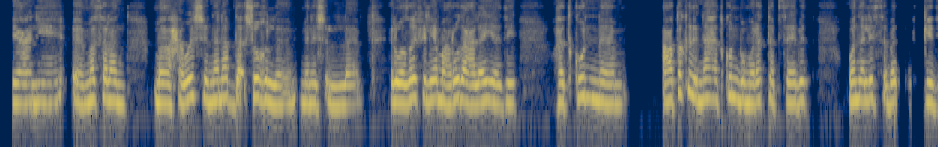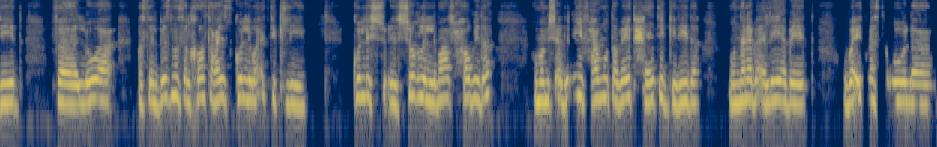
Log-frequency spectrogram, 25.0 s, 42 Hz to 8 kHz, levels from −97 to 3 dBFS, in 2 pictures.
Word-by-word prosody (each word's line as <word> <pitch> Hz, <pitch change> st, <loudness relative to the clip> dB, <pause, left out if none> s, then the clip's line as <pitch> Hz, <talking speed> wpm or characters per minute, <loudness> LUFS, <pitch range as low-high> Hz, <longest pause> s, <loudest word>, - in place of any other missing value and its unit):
يعني 205 Hz, +2 st, -2 dB
أ 195 Hz, -, 0 dB
مثلًا 220 Hz, -1 st, +1 dB, 0.4 s
ما 205 Hz, -2 st, +3 dB
أحاولش 225 Hz, +6 st, +3 dB
إن 215 Hz, -1 st, +2 dB
أنا 225 Hz, +2 st, +2 dB
أبدأ 245 Hz, +7 st, 0 dB
شُغل 215 Hz, -3 st, +2 dB
من 200 Hz, -1 st, -1 dB
الش 195 Hz, -1 st, 0 dB
ال 190 Hz, +1 st, -2 dB, 0.4 s
الوظايف 210 Hz, +4 st, +4 dB
اللي 225 Hz, 0 st, +3 dB
هي 230 Hz, -, +4 dB
معروضة 220 Hz, +2 st, +3 dB
عليَّ 200 Hz, +1 st, +2 dB
دي، 205 Hz, +1 st, -3 dB, 0.5 s
هتكون، 230 Hz, +3 st, 0 dB, 0.8 s
أعتقد 275 Hz, +7 st, +1 dB
إنها 235 Hz, 0 st, +1 dB
هتكون 245 Hz, +2 st, -1 dB
بمرتّب 215 Hz, +1 st, -1 dB
ثابت 210 Hz, +1 st, -1 dB, 0.5 s
وأنا 220 Hz, +1 st, +2 dB
لسه 215 Hz, -2 st, -1 dB
بادئة 210 Hz, +2 st, 0 dB, 0.4 s
جديد، 205 Hz, -2 st, +1 dB, 0.4 s
فاللي 200 Hz, -1 st, +2 dB
هو 225 Hz, -1 st, +3 dB, 0.4 s
أصْل 195 Hz, +2 st, -1 dB
البيزنس 235 Hz, +4 st, +1 dB
الخاص، 235 Hz, +3 st, -2 dB
عايز 225 Hz, 0 st, +1 dB
كل 235 Hz, -1 st, 0 dB
وقتِك 225 Hz, -3 st, -5 dB
ليه، 185 Hz, -2 st, -2 dB, 0.6 s
كل 250 Hz, 0 st, -1 dB
الش 225 Hz, -4 st, 0 dB
الشغل 245 Hz, +6 st, 0 dB
اللي 215 Hz, -3 st, +3 dB
مع 230 Hz, +3 st, 0 dB
أصحابي 235 Hz, -1 st, -1 dB
ده، 265 Hz, +5 st, -2 dB, 0.5 s
هُم 210 Hz, -, +2 dB
مش 210 Hz, -, 0 dB
قادرين 235 Hz, +5 st, -2 dB
يفهَموا 235 Hz, +2 st, -1 dB
طبيعة 225 Hz, +2 st, +1 dB
حياتي 220 Hz, +4 st, +3 dB
الجديدة 205 Hz, +1 st, -1 dB, 0.4 s
وإن 200 Hz, +2 st, 0 dB
أنا 230 Hz, +1 st, +3 dB
بقى 225 Hz, -2 st, -1 dB
ليَّ 220 Hz, +2 st, +2 dB
بيت 200 Hz, -1 st, -1 dB, 0.4 s
وبقيت 210 Hz, +3 st, +3 dB
مسئولة 210 Hz, -2 st, -1 dB
215 Hz, 140 wpm, -22 LUFS, 200-230 Hz, 0.8 s, الوظايف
